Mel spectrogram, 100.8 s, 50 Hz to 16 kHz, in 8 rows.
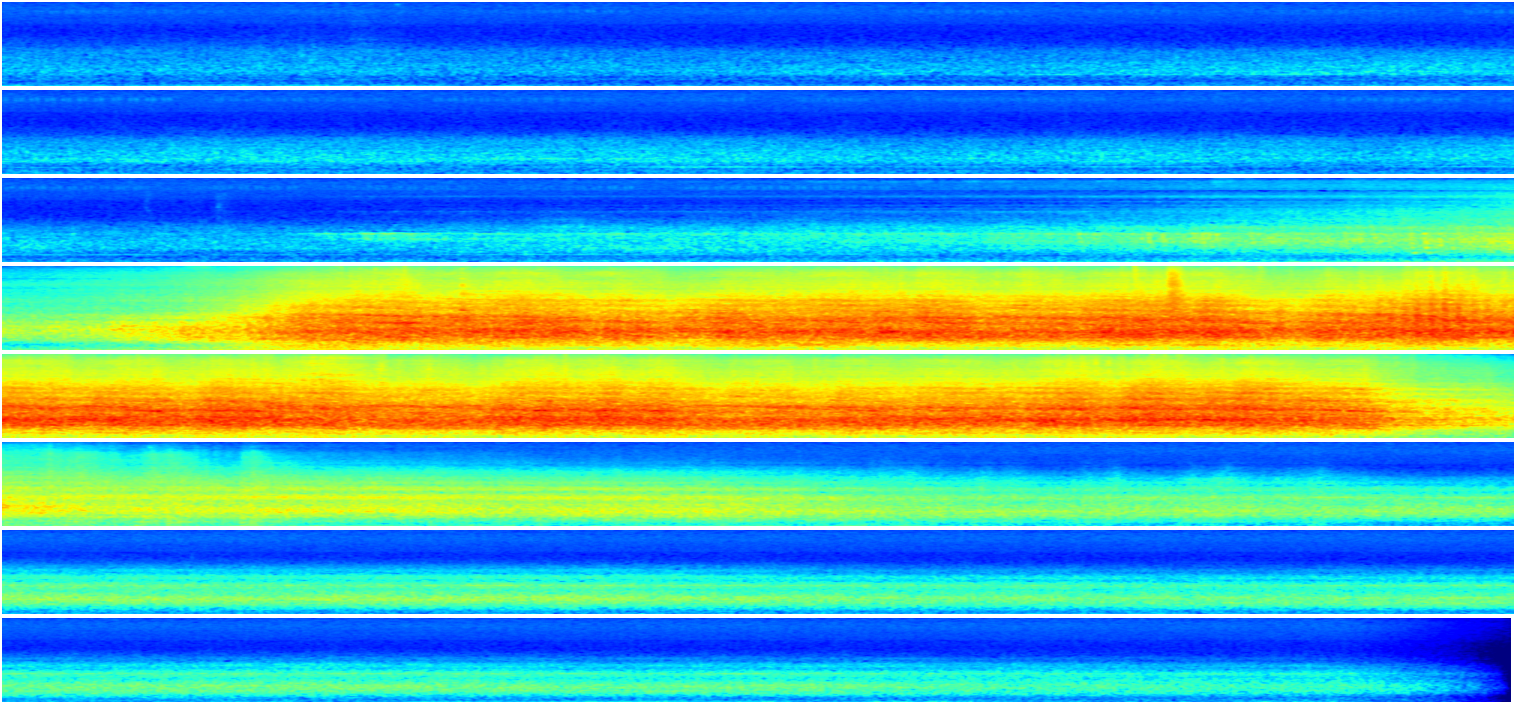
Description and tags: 19.09.2015: around 19.00 p.m. Noise of passing by cargo-train. Recorded in Torzym (Poland).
